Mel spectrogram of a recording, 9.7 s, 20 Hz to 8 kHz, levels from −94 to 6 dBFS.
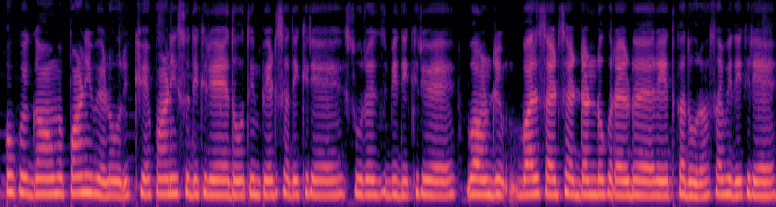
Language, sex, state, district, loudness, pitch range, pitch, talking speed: Marwari, female, Rajasthan, Nagaur, -26 LUFS, 205-225 Hz, 215 Hz, 240 wpm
